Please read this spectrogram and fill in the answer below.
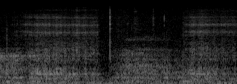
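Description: Quiet room noise with faint breathing and one small click about a second in.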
